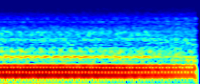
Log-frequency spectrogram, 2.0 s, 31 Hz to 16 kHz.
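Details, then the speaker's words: 1989 Toyota Land Cruiser FJ62, 3FE engine, first start just after a desmog/EGR delete: steady, evenly spaced low idle pulses, no misses or hunting; owner says it feels peppier and he can now hear air moving, as if it breathes. "feels a little more peppy already just hitting the uh the gas pedal here. I can kind of hear the the air moving whereas before I couldn't, you know, it was just felt like it was stopped up or something."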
